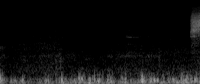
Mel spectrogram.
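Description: Wind rumbling and buffeting on the camera microphone, an uneven low noise with small irregular gusts.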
